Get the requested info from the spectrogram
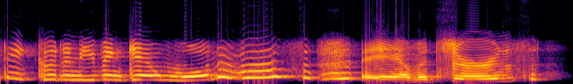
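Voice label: round won nocasualities, professional female; vo; Counter Strike Model Pack; CS:GO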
